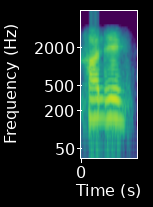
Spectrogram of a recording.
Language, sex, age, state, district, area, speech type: Punjabi, male, 18-30, Punjab, Fatehgarh Sahib, rural, conversation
